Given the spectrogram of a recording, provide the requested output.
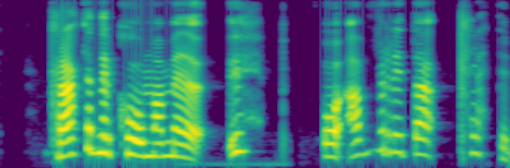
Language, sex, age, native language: Icelandic, female, 30-39, Icelandic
